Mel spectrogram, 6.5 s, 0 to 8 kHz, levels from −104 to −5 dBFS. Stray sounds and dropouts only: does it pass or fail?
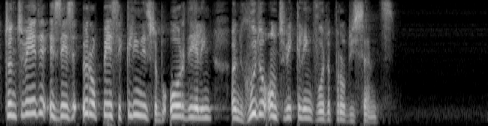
pass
